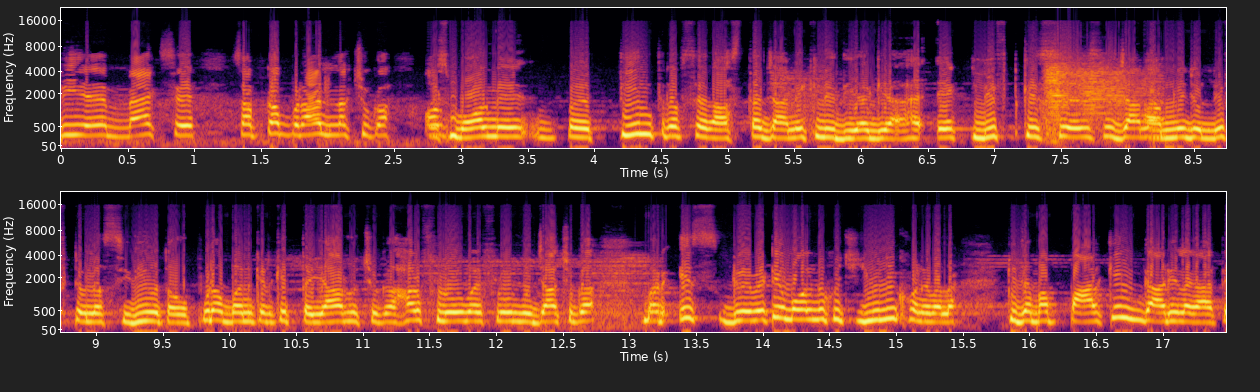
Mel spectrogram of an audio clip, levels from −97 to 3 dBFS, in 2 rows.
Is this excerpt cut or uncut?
cut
